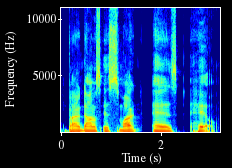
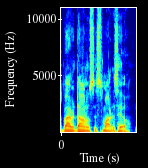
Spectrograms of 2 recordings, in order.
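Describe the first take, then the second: First: "smart as hell" slowed, each word set apart; deliberate emphasis. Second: Said in the usual way. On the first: Real, not acted. Host praising Byron Donalds, "smart as hell" spelled out slowly. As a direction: space out "smart", "as", "hell" with clear pauses.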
